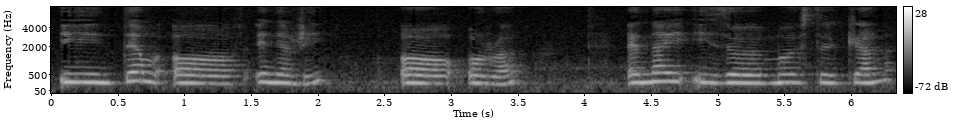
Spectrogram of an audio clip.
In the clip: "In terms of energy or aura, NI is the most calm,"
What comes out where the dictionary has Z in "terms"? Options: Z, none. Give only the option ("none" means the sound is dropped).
none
